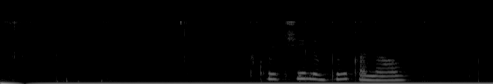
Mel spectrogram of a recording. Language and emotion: Russian, sad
